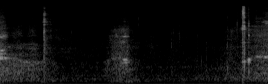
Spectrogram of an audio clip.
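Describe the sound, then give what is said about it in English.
Thin paper Bible pages are turned by hand to the book of Numbers, with three or so soft, crisp rustles and flicks spread over a few seconds, fairly quiet, with no voices. “This paper thing could really catch on, couldn't it? It's quite neat.”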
